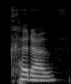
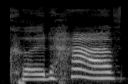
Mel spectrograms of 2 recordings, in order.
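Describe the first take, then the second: First: Have is reduced and joined to could. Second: Have is said in full.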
